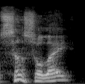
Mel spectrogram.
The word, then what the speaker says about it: Sans Soleil: take to it as well let's talk about SLE is it the right pronunciation SLE yeah I think it's a heat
